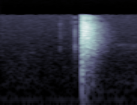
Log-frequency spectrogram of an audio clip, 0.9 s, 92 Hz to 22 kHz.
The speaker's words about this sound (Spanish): Primero 13 latigazos le hirieron el pecho a Pablo. Luego 13 más le laceraron el hombro izquierdo. Finalmente 13 más le rasgaron el hombro derecho. Los latigazos le cortaron la espalda y el pecho profundamente.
